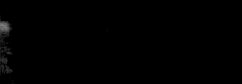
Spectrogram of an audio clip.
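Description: Near silence with one faint click about a second in.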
